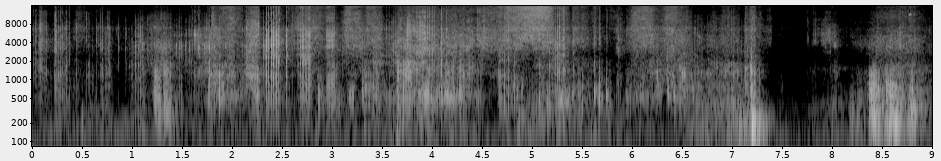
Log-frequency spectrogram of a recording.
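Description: Continuous bright, papery scratching fills the clip, mostly high-pitched with almost no low end and no ring. It sounds like fingertips scraping a glossy laminated book cover, with a short pause and a quick edge flick late on, in a small quiet room.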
